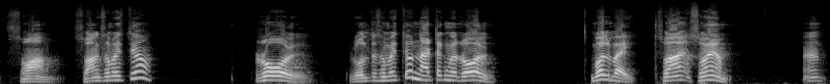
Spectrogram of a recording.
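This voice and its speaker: Male Jain teacher, higher-pitched, lively and interactive sermon delivery, acts out examples. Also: clear, resonant tone. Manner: animated, quizzes the audience, acts out scenes.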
